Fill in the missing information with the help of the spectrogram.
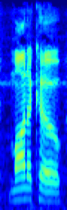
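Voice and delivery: ordinary talk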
